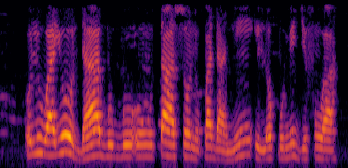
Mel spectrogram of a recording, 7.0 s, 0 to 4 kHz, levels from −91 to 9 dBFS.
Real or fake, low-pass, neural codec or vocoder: real; 3.6 kHz; none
